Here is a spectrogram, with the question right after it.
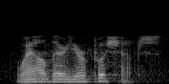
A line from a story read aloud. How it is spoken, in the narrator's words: said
